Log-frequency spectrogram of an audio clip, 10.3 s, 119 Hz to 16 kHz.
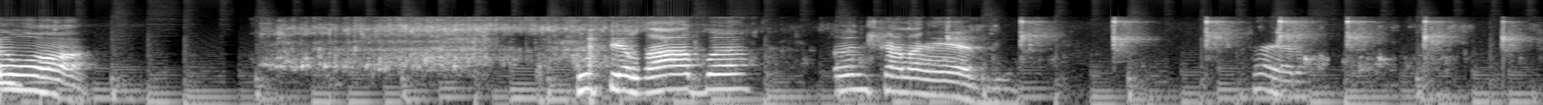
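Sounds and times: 
speech: 0.2s - 0.7s, 3.8s - 6.8s, 8.4s - 8.9s
toilet flushing: 1.7s - 5.5s.

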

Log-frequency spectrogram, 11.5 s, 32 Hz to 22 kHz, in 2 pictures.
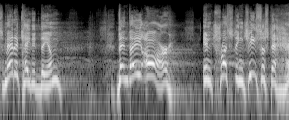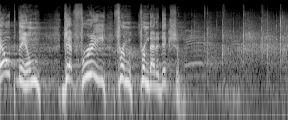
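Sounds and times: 
speech: 0.0s - 1.3s, 2.3s - 9.5s
scattered audience clapping: 9.5s - 11.5s.

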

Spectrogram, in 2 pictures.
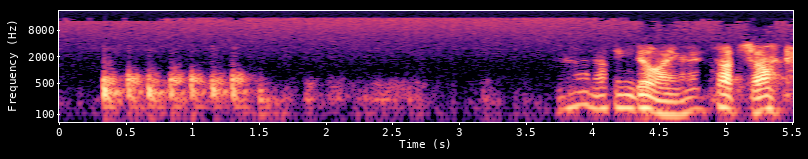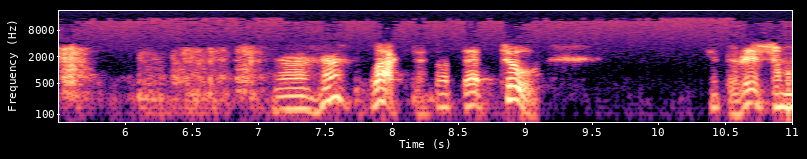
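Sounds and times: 
knocking on a locked door: 0.3s - 1.7s
speech: 4.2s - 5.6s, 7.2s - 9.2s, 10.4s - 10.9s.

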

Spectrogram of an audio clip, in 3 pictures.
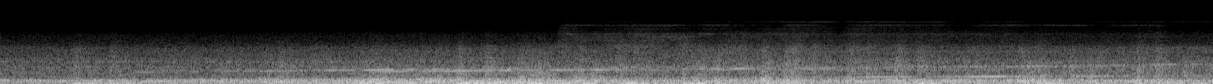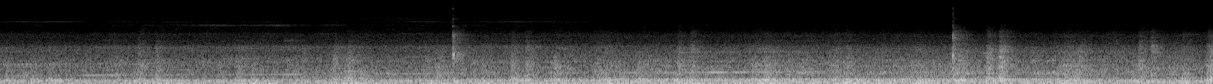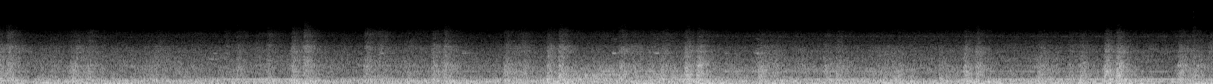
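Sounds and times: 
rumble inside a moving local train car: 0.0s - 36.3s.

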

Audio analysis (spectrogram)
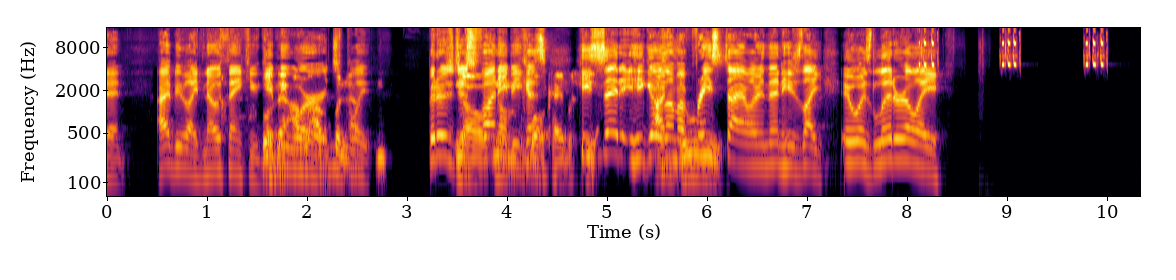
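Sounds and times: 
speech: 0.0s - 8.5s
high-pitched cricket chirps: 8.9s - 9.2s, 9.8s - 10.1s.

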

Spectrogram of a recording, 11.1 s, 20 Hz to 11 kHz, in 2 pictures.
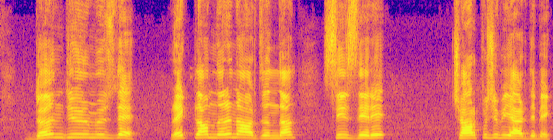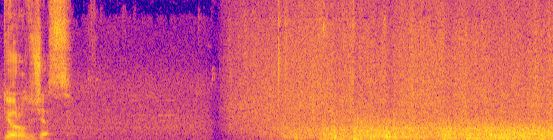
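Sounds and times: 
speech: 0.3s - 6.3s
heavy rain pouring during an evening storm in Antalya: 7.8s - 11.0s
low thunder rumbling: 8.2s - 11.0s.

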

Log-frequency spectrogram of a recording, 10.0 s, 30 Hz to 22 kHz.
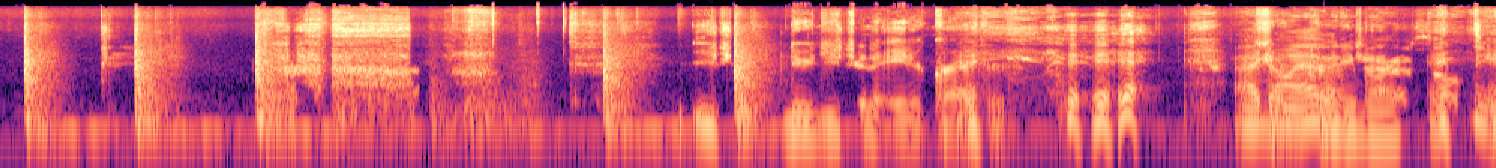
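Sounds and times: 
hammer tapping on wood: 0.2s - 2.0s, 4.0s - 5.2s
speech: 4.7s - 9.9s
laughter: 6.2s - 7.8s, 9.5s - 9.9s.

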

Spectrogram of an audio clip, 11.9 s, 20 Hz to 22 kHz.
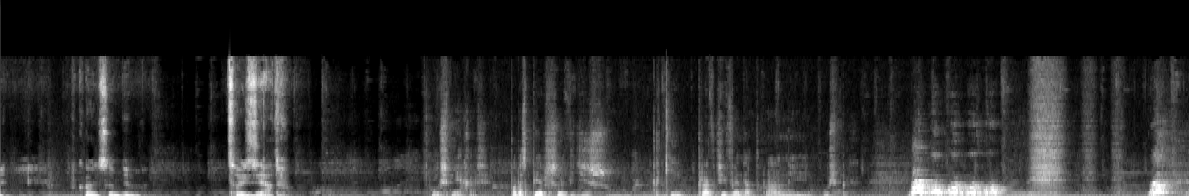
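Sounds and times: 
speech: 0.8s - 1.5s, 2.3s - 2.9s, 4.3s - 8.6s
dog in a farmyard barking in the distance: 9.0s - 10.2s, 11.4s - 11.8s.

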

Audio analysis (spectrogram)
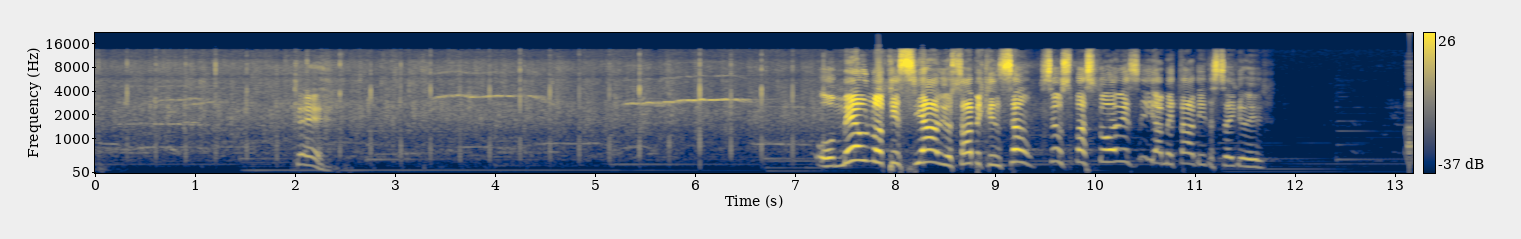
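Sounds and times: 
audience applauding loudly: 0.0s - 11.3s
speech: 2.0s - 2.6s, 7.3s - 11.9s.

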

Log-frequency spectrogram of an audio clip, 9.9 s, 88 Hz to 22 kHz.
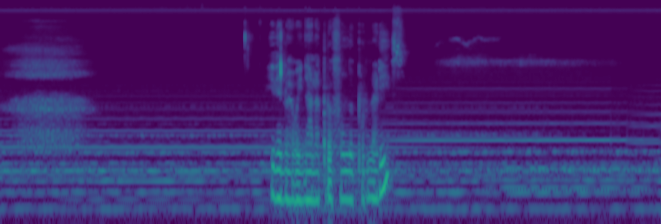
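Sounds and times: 
long deep exhale through the mouth: 0.0s - 1.4s
speech: 4.0s - 6.2s.

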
